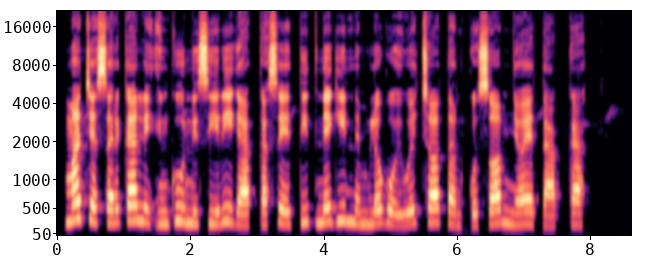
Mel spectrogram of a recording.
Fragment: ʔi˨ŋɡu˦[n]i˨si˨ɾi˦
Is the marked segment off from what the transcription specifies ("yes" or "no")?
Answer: no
